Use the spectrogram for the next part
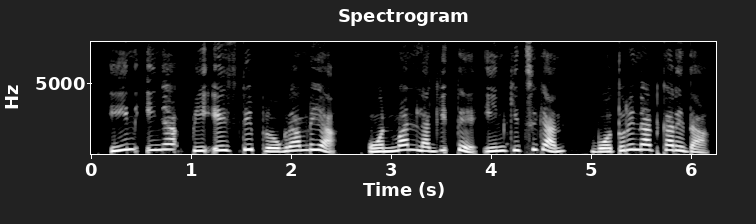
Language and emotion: Santali, fearful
